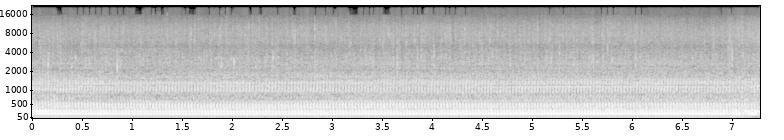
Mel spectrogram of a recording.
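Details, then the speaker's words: Alaska water well pipe, previously frozen solid overnight in freezing temperatures, after thawing fix: steady rushing gurgle with even low hum as water drains down the pipe, out a small hole and back into the well; normal drain-back. "All right, that noise that we're hearing, that is the water draining down the pipe and out that little hole and then down and back into the well. So that's a good sign."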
